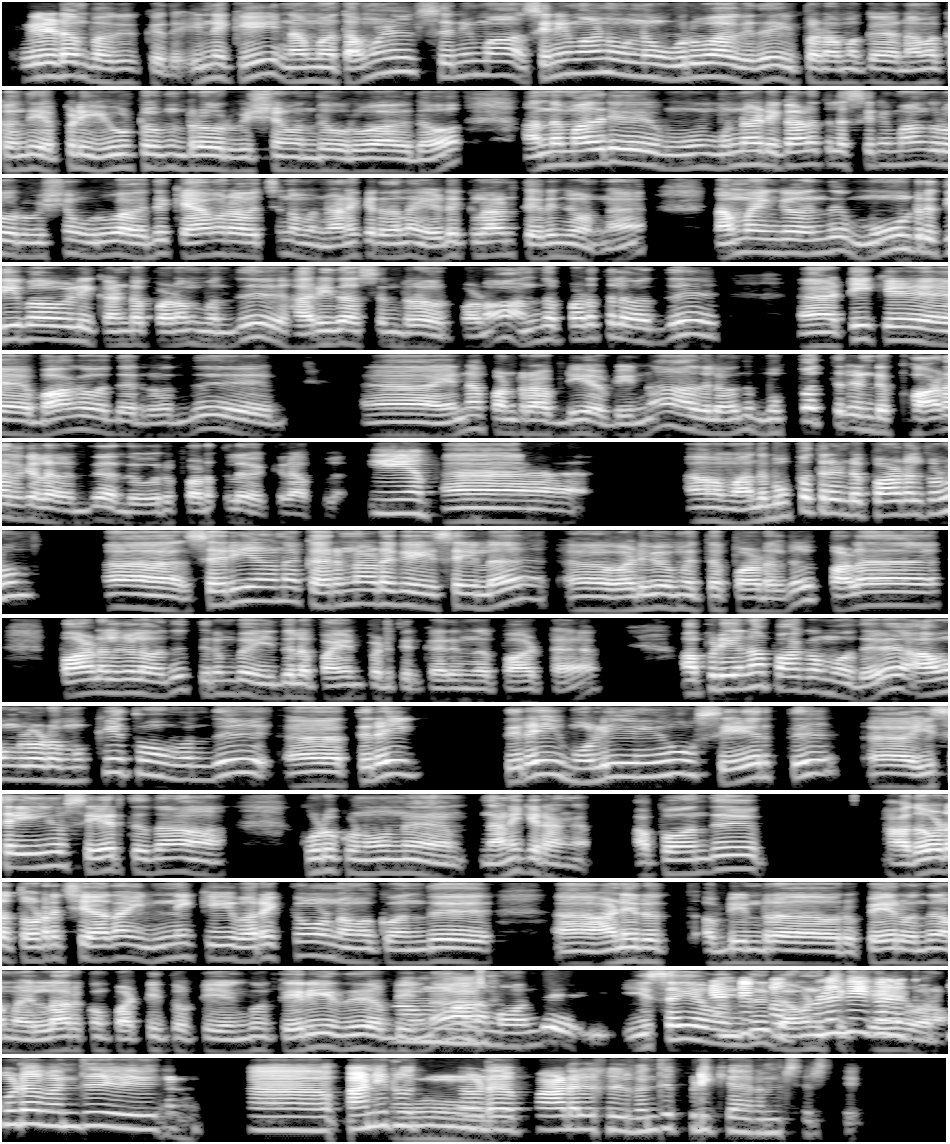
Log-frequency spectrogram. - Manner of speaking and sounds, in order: other noise; throat clearing
- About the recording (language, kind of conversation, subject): Tamil, podcast, படங்கள், பாடல்கள், கதையமைப்பு ஆகியவற்றை ஒரே படைப்பாக இயல்பாக கலக்க நீங்கள் முயற்சி செய்வீர்களா?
